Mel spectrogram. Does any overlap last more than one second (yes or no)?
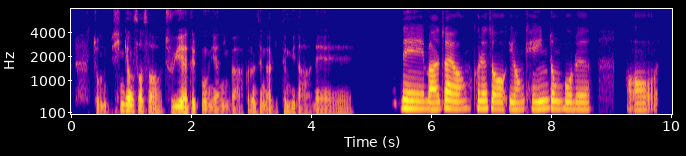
no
